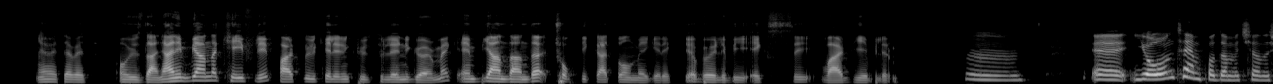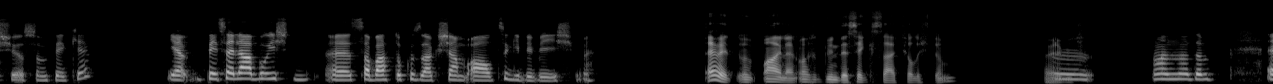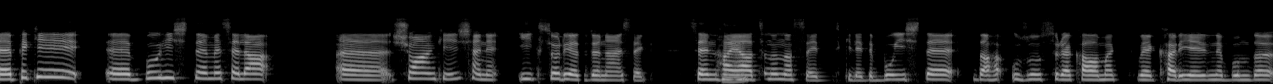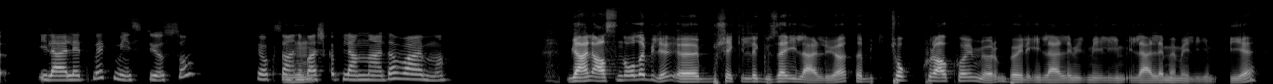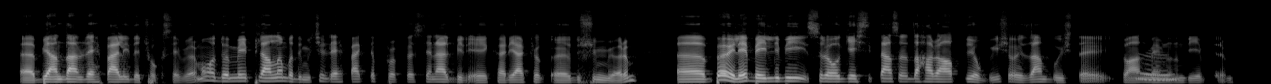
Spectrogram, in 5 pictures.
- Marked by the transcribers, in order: other background noise; other noise
- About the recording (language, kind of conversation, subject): Turkish, podcast, Bu iş hayatını nasıl etkiledi ve neleri değiştirdi?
